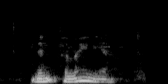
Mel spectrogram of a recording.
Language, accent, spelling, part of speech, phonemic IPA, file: English, Southern England, nymphomania, noun, /nɪmfəˈmeɪnɪə/, LL-Q1860 (eng)-nymphomania.wav
- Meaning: Excess of sexual behaviour or desire in women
